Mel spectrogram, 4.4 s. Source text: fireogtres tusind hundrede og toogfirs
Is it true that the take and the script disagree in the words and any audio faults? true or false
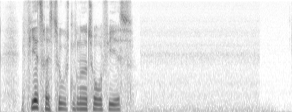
false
